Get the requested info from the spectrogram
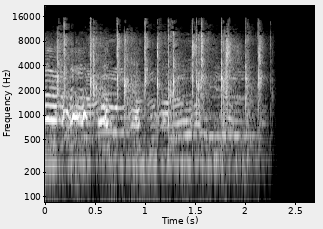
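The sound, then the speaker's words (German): An audience applauding with a dense, steady patter of many hands clapping, voices murmuring underneath, cutting off abruptly after a couple of seconds. “Applaus für Herrn Sundermann.”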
